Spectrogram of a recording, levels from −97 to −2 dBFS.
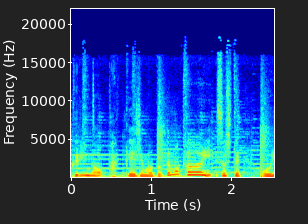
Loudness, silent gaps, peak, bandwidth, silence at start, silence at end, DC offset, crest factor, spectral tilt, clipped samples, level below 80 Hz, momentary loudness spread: -25 LUFS; none; -12 dBFS; 16.5 kHz; 0 s; 0 s; under 0.1%; 12 dB; -7 dB/octave; under 0.1%; -46 dBFS; 6 LU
